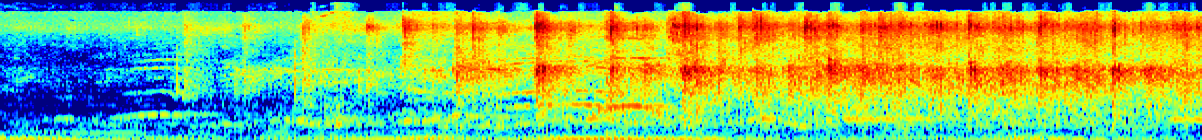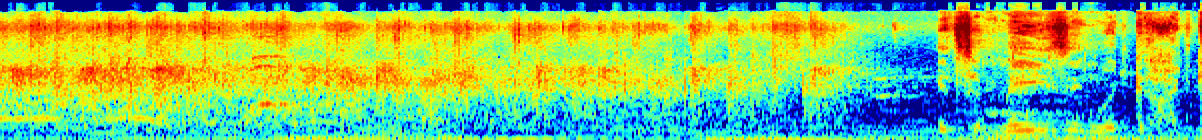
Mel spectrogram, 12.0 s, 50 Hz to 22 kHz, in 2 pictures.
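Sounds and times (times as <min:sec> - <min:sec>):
soft keyboard and bass: 0:00.0 - 0:04.1, 0:07.2 - 0:12.0
congregation applauding: 0:00.7 - 0:11.2.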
